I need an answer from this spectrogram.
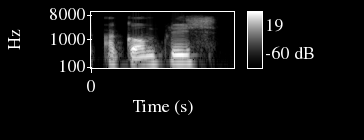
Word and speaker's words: accomplish: Accomplish, it has 3 syllables, and the stress word is the second syllable.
